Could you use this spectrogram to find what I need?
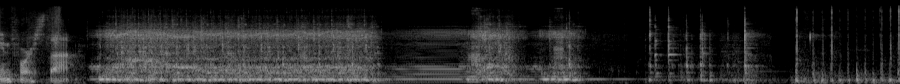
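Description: A sewing machine whirs as it stitches.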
